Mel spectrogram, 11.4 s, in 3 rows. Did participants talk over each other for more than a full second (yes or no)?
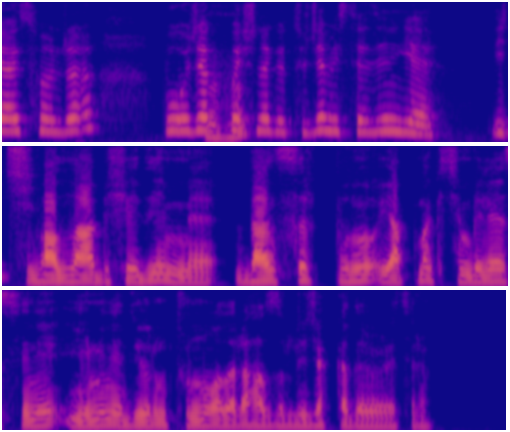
no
